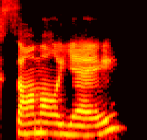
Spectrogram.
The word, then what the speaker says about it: sommelier: So the emphasis, it's supposed to be like sommelier. So like if I break it down that way, it's like yay at the end. So it's like sommelier, not like sommelier, which is like, sounds like you're from a country or something else.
